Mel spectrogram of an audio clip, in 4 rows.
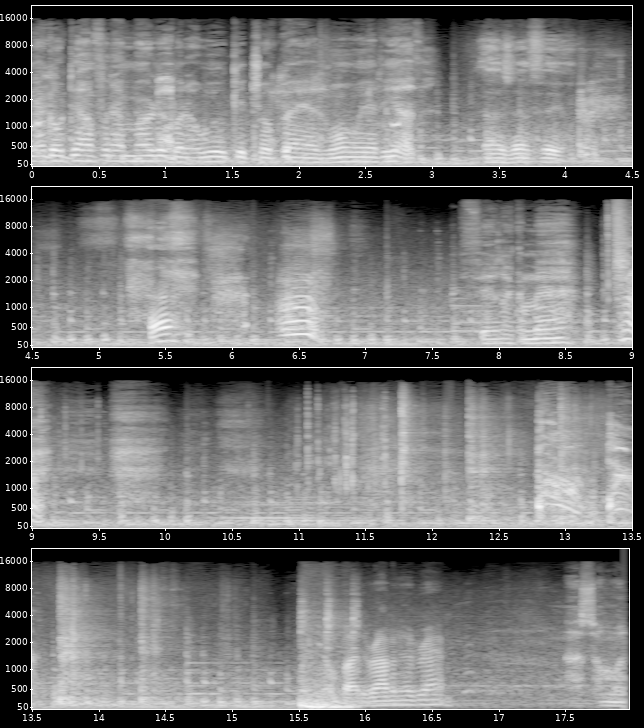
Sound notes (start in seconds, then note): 5.7 groans; 8.3 grunts; 12.3 coughs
